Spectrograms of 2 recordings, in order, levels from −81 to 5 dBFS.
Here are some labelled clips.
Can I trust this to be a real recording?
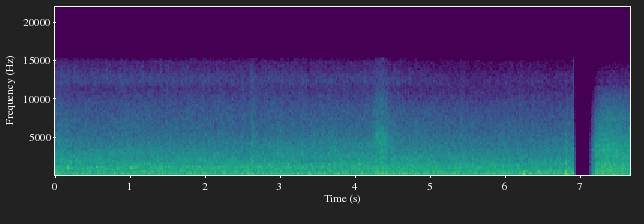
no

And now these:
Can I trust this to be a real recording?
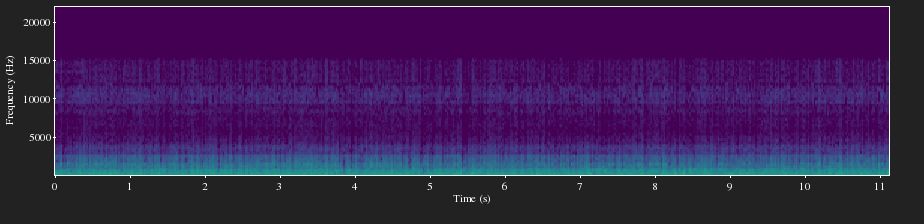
no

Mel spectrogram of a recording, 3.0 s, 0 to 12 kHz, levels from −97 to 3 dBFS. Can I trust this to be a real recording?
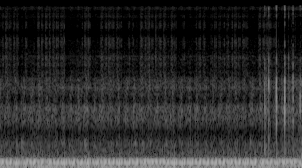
yes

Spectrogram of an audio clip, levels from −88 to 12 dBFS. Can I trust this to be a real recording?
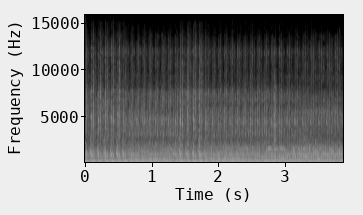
no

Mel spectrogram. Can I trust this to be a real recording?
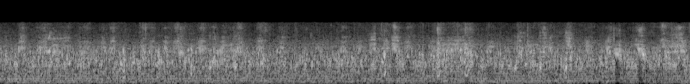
no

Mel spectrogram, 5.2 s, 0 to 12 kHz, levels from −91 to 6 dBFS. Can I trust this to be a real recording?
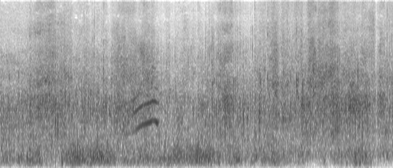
no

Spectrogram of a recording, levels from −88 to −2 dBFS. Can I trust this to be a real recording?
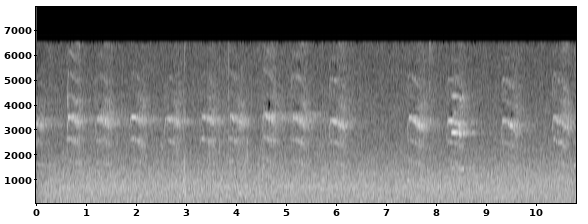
yes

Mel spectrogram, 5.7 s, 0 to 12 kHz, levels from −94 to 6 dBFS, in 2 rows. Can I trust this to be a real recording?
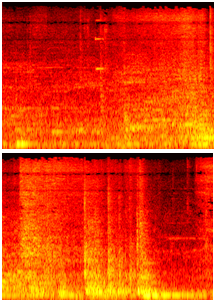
yes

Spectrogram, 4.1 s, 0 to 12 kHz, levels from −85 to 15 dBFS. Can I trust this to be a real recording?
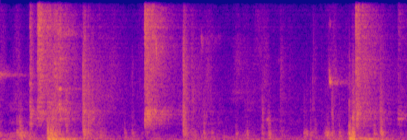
no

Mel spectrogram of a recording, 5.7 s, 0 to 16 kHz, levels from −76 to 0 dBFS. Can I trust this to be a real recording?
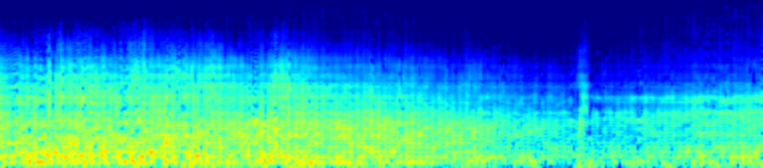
no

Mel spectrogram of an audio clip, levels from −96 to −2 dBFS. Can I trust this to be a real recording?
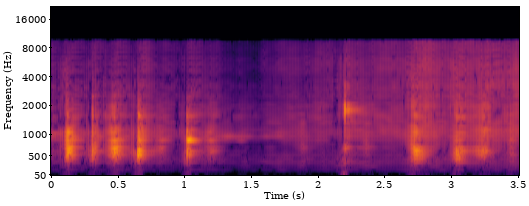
no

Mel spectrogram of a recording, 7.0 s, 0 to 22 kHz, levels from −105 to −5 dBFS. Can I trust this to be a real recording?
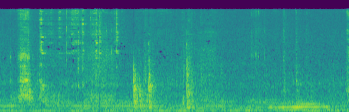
yes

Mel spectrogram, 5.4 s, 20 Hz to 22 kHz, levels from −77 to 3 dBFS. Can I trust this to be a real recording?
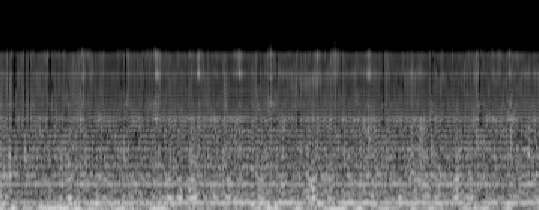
no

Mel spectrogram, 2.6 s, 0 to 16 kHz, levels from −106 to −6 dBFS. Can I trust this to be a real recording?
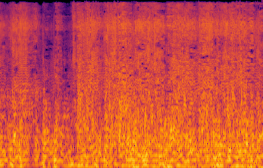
no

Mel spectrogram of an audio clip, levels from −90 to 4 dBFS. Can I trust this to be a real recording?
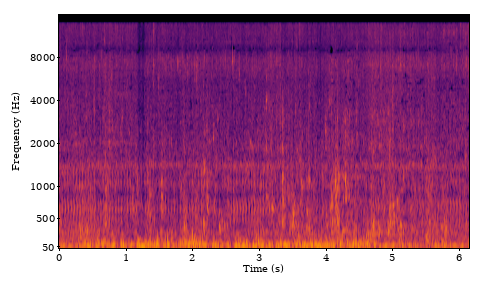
no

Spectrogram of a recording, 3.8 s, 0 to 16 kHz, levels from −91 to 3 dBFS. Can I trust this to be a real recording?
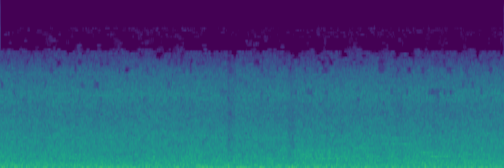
yes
